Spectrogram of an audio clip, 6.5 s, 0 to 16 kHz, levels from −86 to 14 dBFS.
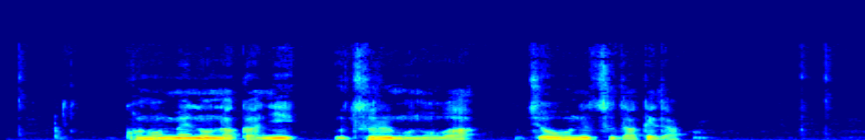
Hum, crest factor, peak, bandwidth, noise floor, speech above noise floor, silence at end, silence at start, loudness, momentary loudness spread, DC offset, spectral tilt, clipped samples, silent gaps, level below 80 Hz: none; 16 dB; -8 dBFS; 10.5 kHz; -72 dBFS; 50 dB; 1.4 s; 0.95 s; -23 LUFS; 19 LU; under 0.1%; -8.5 dB/octave; under 0.1%; none; -52 dBFS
